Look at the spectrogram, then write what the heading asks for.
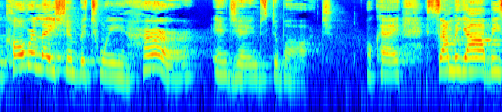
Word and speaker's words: DeBarge: It's DeBarge, not DeBargey.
